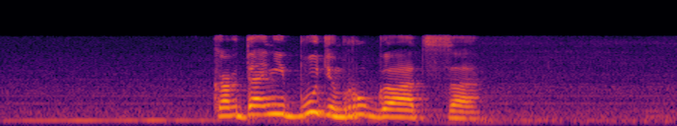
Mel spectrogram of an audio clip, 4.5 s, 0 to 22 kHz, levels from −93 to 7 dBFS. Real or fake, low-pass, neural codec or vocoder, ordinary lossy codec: real; none; none; none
